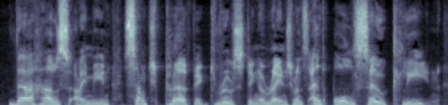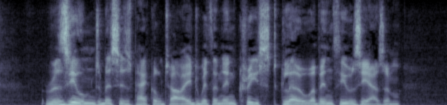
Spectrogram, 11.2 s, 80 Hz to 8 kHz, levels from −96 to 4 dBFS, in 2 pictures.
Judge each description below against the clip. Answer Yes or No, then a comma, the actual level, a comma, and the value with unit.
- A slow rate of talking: Yes, slow, 115 wpm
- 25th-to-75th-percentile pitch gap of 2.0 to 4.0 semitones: No, average, 5.1 semitones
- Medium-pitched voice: No, low, 125 Hz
